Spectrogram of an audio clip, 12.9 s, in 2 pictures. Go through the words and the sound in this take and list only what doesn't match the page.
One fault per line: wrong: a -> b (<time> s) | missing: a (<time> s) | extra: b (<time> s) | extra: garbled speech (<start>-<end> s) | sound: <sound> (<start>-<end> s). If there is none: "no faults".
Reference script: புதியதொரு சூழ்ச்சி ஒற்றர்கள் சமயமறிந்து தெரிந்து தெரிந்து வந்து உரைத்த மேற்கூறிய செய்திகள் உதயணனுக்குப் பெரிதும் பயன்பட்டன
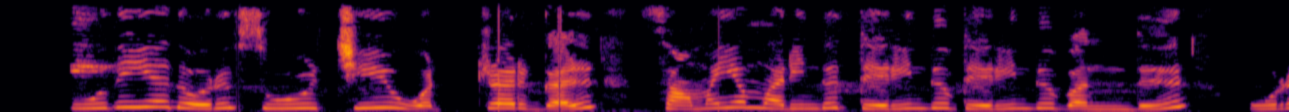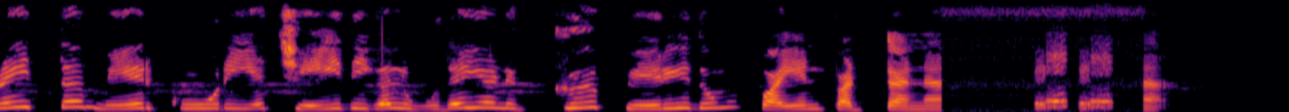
sound: laugh (11.6-12.0 s)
